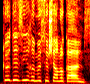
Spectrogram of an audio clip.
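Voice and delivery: high, loud inquiry; eager old keeper. A narrator's reading. Keeper asks what Sherlock Holmes wants, high and eager.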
